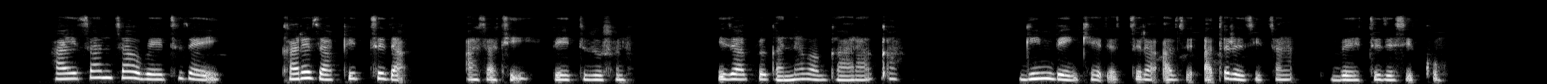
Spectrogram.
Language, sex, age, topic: Gamo, male, 25-35, government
